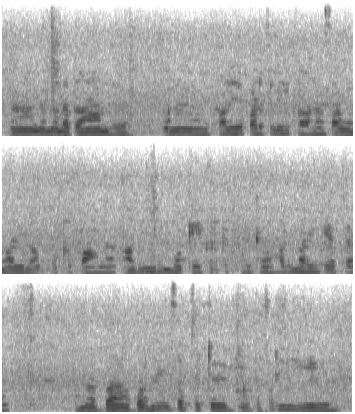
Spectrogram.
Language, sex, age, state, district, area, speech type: Tamil, female, 45-60, Tamil Nadu, Perambalur, rural, spontaneous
